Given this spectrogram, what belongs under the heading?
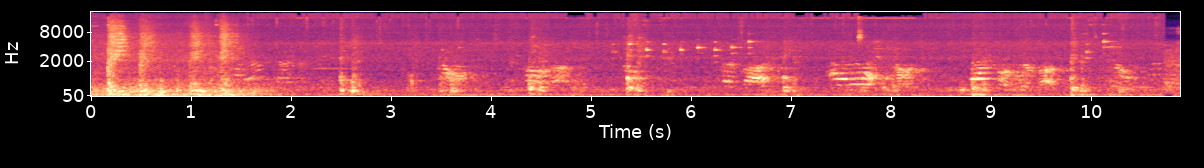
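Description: A passenger train rolls on the rails as it pulls into Dhanbad Junction in Jharkhand, its rhythmic clatter rising and falling nearby while people talk over it.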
